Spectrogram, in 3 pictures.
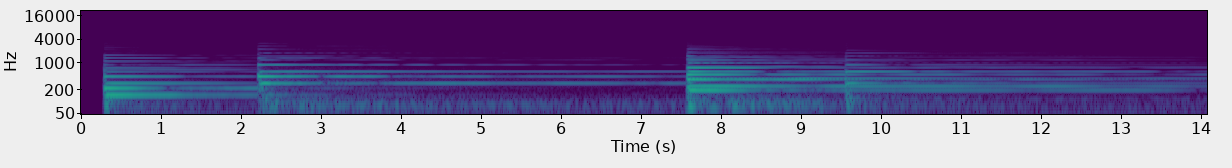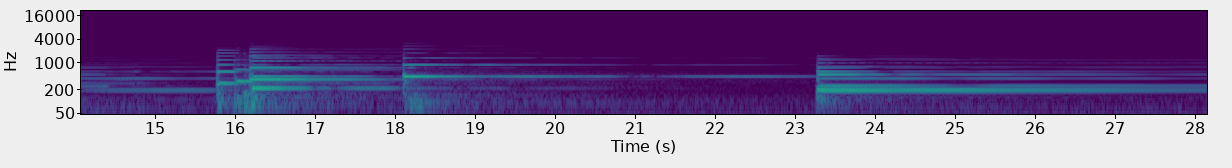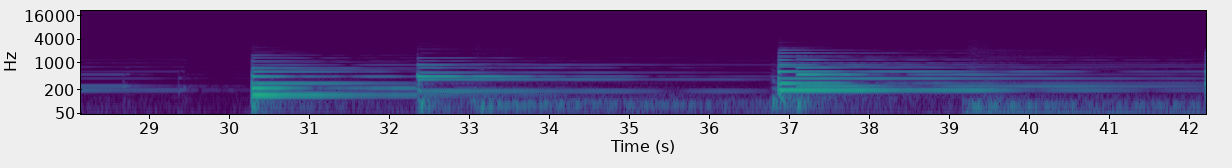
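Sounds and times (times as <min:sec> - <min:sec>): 
piano interlude: 0:00.3 - 0:29.5, 0:30.3 - 0:42.2.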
